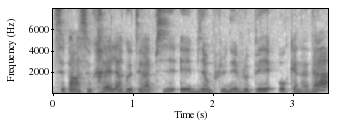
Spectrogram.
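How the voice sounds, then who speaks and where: Noticeable background noise sits behind a woman who speaks fairly quickly with fairly even intonation. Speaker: occupational therapist vlogger. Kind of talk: Q&A vlog. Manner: fast; hesitant, many fillers.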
